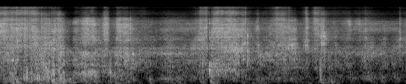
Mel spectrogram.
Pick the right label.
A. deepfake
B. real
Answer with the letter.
A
